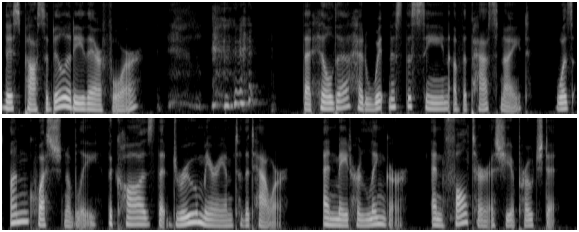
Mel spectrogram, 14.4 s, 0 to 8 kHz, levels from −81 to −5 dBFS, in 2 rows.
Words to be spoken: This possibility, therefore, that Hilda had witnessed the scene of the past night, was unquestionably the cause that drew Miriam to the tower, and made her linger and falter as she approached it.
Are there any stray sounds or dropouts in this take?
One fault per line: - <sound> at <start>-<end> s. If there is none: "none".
- laugh at 1.9-3.4 s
